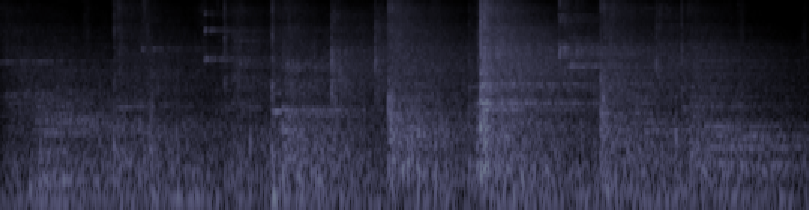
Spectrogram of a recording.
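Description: Badminton rally: several sharp racket-on-shuttlecock hits echoing in a large hall, the loudest a little after three seconds in, with brief shoe squeaks on the court floor.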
